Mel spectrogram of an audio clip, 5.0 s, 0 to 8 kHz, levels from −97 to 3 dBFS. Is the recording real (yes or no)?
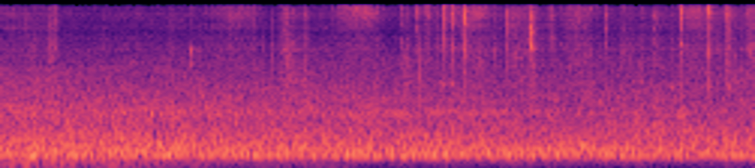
no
